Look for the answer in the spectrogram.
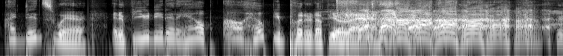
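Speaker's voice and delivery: mock defiance breaking into a laugh; laughing retold insult. Applicant mocks boss, laughing as he speaks. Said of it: "I was like".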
